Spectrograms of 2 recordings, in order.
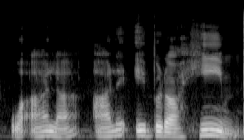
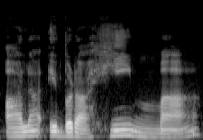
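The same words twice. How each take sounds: First: "Ibrahim" closed on a final m; no ma ending. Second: Slow "Ibrahima" with a clear final ma; ma ending. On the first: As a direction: end Ibrahim on m, with no vowel after. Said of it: "there's no ma added there". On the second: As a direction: stretch the "hi", then add ma to Ibrahima. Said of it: "that's the first Ibrahim there". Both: Shown as a demonstration.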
